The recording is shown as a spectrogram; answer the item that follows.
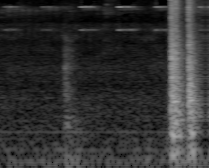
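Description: Faint steady background hum, then a short sharp clatter near the end from a small refractor telescope on its tabletop tripod being handled on a car hood.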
